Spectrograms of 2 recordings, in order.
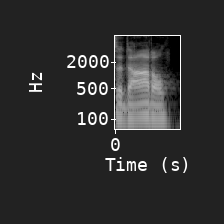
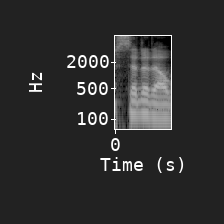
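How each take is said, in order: First: The middle syllable sounds like 'dad'. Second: The middle syllable sounds like 'tuh'. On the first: The speaker calls it wrong. "I used to think Citadel was pronounced Cidaddle" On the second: The speaker calls it right. "I used to think Citadel was pronounced Cidaddle"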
